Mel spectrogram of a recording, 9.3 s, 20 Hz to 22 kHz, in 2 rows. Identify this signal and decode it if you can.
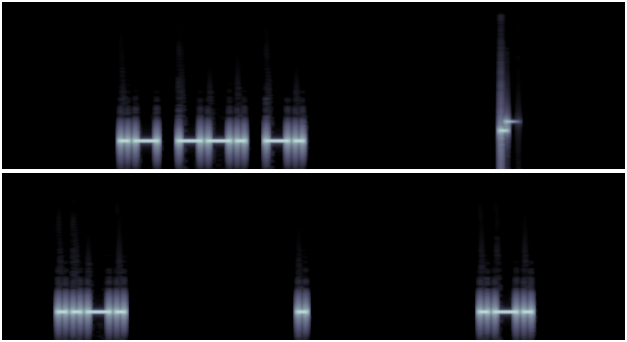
Morse code, heard as a keyed tone, about 22 wpm, spaced as for 9 wpm, 700 Hz. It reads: AGN FER
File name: Top 20 QSO Elements - 8x Character Spacing - 22wpm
